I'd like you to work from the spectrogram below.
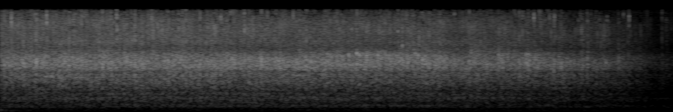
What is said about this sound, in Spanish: Dar un aplauso a Dios.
